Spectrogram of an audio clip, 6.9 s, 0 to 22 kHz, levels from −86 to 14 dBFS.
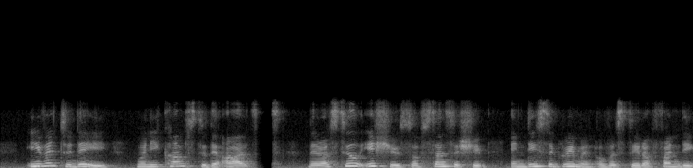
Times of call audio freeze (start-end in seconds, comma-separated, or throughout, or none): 2.55-2.74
